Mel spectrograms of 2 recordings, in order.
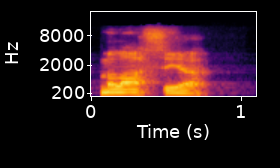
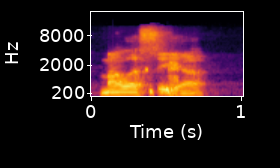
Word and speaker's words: Malacia: You've got a player that I quite like, Malacia. So everyone can stop pronouncing it, Malacia. Every fucking journo I've heard pronounces it like that.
